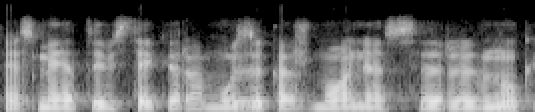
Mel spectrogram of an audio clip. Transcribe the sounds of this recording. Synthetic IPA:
ɛsʲmʲeːɛt̪ɐɪʋʲɪst̪ʲiɛkiːɾɐmuzʲɪkɐʒmoːnʲeːsɪɾnʊk

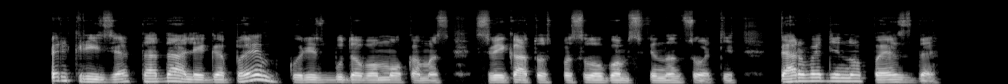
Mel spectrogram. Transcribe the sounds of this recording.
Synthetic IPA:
pʲɛɾkɾʲɪzʲɛt̪ɑːd̪ɑːlʲeːɡɐpɛɛmkʊɾʲɪsbuːd̪ɐʋoːmoːkɐmɐssʲʋʲɛɪkɑːt̪oːspɐslˠɐʊɡoːmsfʲɪnɐnt̪suɔt̪ʲɪ | pʲɛɾʋɐd̪ʲɪnoːpɛɛzd̪ɛ

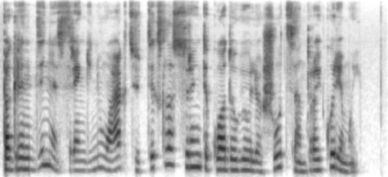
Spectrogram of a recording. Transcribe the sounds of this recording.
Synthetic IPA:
pɐɡɾʲɪnʲd̪ʲɪnʲɪsɾʲɛŋʲɡʲɪnʲuːɑːkʲt̪sʲɪjuːt̪ʲɪkslˠɐsːʊɾʲɪŋkt̪ʲɪkuɔd̪ɒʊɡʲɛʊlʲeɛʃuːt̪sʲɛnt̪ɾoːikʊɾʲɪmʊj

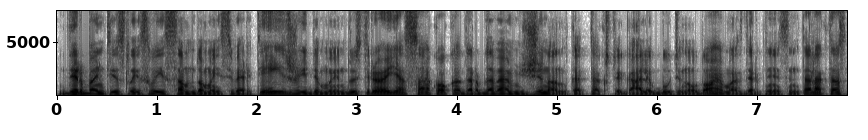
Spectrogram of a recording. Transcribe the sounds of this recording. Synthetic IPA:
d̪ʲɪɾbɐnʲt̪ʲiːslˠɐɪsʋɐɪsɐmd̪oːmɐɪsʋʲɛɾʲt̪ʲeːjɛɪsʒɐɪd̪ʲɪmʊɪnd̪ʊst̪ʲɾʲɪjoːjɛsɑːkoːkɐt̪d̪ɐɾbd̪ɐmʲɛmʒʲɪnɐnt̪kɐt̪ʲtʲɛkst̪ʊɪɡɑ̰ːlʲɪbuːt̪ʲɪnɒʊd̪oːjɛmɐsd̪ʲɪɾʲpʲt̪ʲɪnʲɪsʲɪnʲt̪ʲɛlʲɛkt̪ɐs

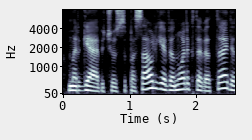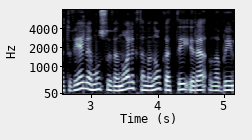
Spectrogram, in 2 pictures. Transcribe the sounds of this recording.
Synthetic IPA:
mɐɾʲɡʲæːʋʲɪt͡ʃʲʊspɐsɐʊlʲɪjɛʋʲiɛnuɔlʲɪkt̪ɐʋʲiɛt̪ɐlʲiɛt̪ʊʋʲeːlʲemuːsuːʋʲiɛnuɔlʲɪkt̪ɐmɐnɐʊkɐt̪t̪ɐɪʔiːɾɐlˠɐbɐɪ

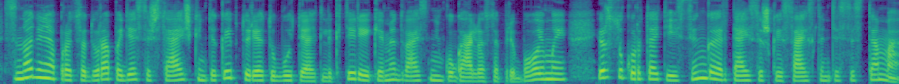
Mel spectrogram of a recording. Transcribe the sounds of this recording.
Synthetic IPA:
sʲɪnoːd̪ʲɪnʲeːpɾɔt̪sʲɛd̪uːɾɐpɐd̪ʲeːsɪʃʲsʲɪɑɪʃʲkʲɪnʲt̪ʲɪkɐɪpt̪ʊɾʲeːt̪uːbuːt̪ʲɪɐt̪ʲlʲɪkt̪ʲɪɾʲɛɪkʲɛmʲɪd̪ʋɑːsʲɪnʲɪŋkuːɡɑːlʲoːsɐpʲɾʲɪboːjɪmɐɪɪɾsʊkʊɾt̪ɐt̪ʲɛɪsʲɪŋɡɐɪɾt̪ʲæɪsʲɪʃkɐɪsɑˑɪst̪ɐnʲt̪ʲɪsʲɪsʲt̪ʲɛmɐ

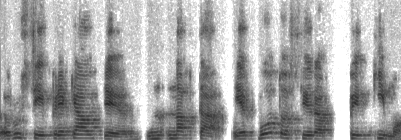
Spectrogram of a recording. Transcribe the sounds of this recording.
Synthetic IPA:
ɾusʲɪjɛɪpʲɾʲɛkʲɛʊt̪ʲɪnɐpt̪ɐɪrkʋoːt̪oːsiːɾɐpʲɪɾʲkʲiːmoː

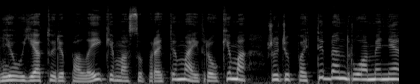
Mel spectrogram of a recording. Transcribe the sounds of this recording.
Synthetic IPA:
jɛʊjiɛt̪ʊɾʲɪpɐlˠɐɪkʲimɑsʊpɾɐt̪ʲɪmɐːiːt̪ɾɐʊkʲɪmɑː | ʒ̥oːd͡ʒʲʊpɐt̪ʲɪbʲɛnd̪ɾuɔmʲɛnʲeː

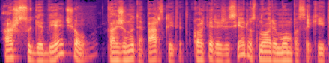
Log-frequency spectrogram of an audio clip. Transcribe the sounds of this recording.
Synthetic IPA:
ɐʃsʊɡʲɛbʲeːt͡ʃʲɛʊt̪ɑːʒʲɪnʊt̪ʲɛpʲɛɾskɐɪt̪ʲiːt̪koːkʲɪɾʲɛʒʲɪsʲiɛɾʲʊsnoːɾʲɪmʊmpɐsɐ̰kʲiːt̪ʲ

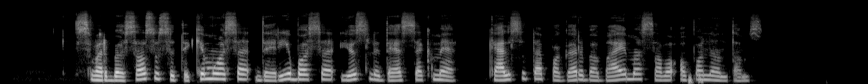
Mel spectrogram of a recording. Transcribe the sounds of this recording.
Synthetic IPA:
sʋɐɾʲbʲoːsʲɛsʊsʲɪt̪ʲɪkʲɪmuɔsʲɛd̪ʲɛɾʲiːboːsʲɛjʊslʲɪd̪ʲeːsːʲɛkʲmʲeː | kʲɛˑlʲsʲɪt̪ʲɛpɐɡɐɾʲbʲɛbɑˑɪmʲɛsɑːʋoːʔɔpɔnʲɛnt̪ɐms

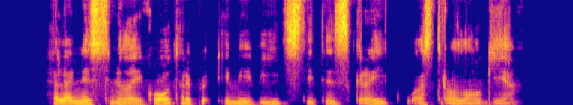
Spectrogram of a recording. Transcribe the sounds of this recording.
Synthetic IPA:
hʲɛlʲɛnʲɪsʲt̪ʲɪnʲulˠɐɪkoːt̪ɐɾʲpʲʊɪmʲɪʋʲiːt̪ʲsʲt̪ʲiːt̪ʲɪsɡɾɐɪkṵːɐ̰st̪ɾɔlˠɔɡʲɪjɛ

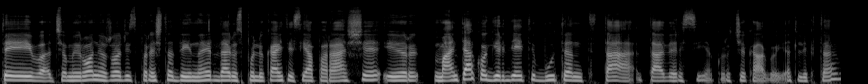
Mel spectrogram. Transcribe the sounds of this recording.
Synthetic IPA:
t̪ɐɪʋɐt͡ʃʲɛmɐɪɾoːnʲeʒoːd͡ʒʲɛɪspɐɾɐʃʲi̥t̪ɐd̪ɐɪnɐɪrd̪ɑːɾʲjʊspoːlʲʊkɐɪt̪ʲeːsjæːpɐɾɑːʃʲeːʔɪrmɐnt̪ʲæːkoːɡʲɪɾʲd̪ʲeːt̪ʲɪbuːt̪ʲɛnt̪tɑːt̪ɑːʋʲɛɾʲsʲɪjɛkʊrt͡ʃʲɪkɑ̰ːɡo̰ːjɐt̪ʲlʲɪkt̪ɐ

